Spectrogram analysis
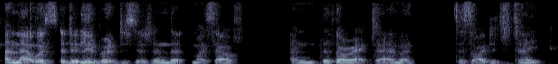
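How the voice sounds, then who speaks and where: Gravelly middle-aged man, emphatic and reflective. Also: on the low side, steady tone, normal speed, darkish tone. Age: 50s. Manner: emphatic, repeats phrases for stress. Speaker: actor, interview guest. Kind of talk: reflective interview talk.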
